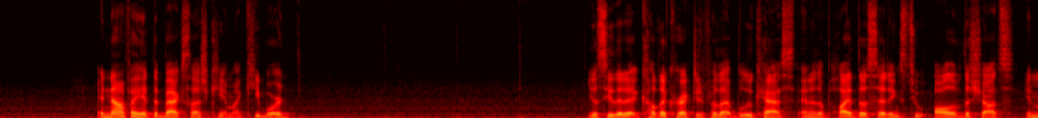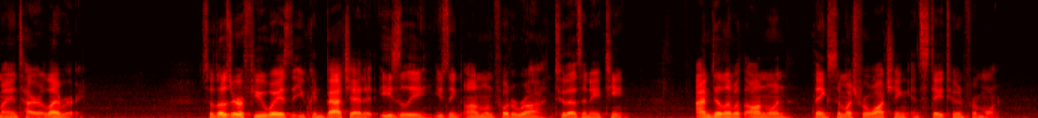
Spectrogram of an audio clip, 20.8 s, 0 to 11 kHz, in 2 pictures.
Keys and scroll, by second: 2.9 \, 3.9 \, 5.3 \.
